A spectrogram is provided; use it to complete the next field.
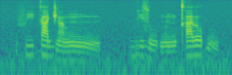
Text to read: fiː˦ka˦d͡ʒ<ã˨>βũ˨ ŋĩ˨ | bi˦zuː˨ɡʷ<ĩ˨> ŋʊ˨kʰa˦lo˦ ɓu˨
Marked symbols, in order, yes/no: yes, yes

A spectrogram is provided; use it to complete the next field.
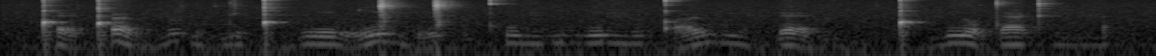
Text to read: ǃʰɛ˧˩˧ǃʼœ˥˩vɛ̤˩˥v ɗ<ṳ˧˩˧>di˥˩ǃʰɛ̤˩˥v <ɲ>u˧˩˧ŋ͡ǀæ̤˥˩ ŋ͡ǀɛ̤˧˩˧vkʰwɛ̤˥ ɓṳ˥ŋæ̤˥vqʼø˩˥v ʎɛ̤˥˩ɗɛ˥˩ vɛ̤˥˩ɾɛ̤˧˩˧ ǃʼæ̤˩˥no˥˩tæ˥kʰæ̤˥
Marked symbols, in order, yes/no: yes, yes

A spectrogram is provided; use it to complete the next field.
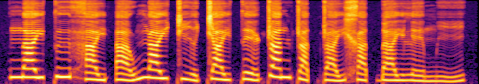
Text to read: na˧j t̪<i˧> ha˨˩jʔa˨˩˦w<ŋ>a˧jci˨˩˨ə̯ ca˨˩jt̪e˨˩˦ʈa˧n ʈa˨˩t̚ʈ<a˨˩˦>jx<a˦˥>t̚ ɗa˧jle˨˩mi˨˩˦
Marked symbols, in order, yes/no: no, yes, yes, no

